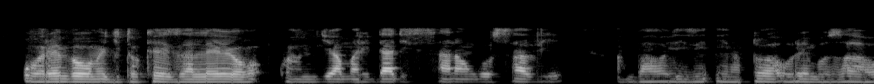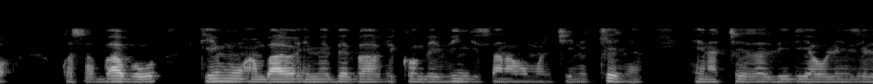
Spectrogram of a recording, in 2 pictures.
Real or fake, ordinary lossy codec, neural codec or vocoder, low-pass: fake; Opus, 64 kbps; vocoder, 44.1 kHz, 128 mel bands every 256 samples, BigVGAN v2; 5.4 kHz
